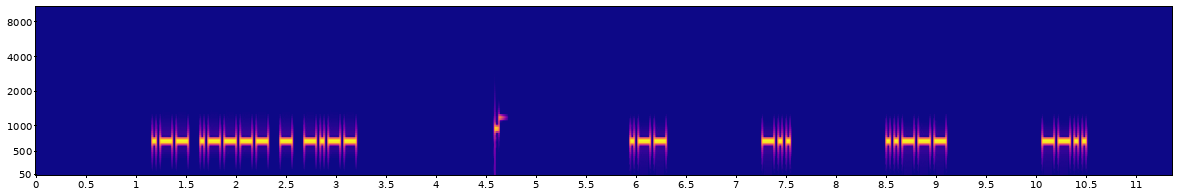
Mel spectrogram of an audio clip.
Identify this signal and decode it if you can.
Morse code, heard as a keyed tone, about 30 wpm, spaced as for 13 wpm, 700 Hz. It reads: W1TY WD2Z
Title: USA Call Signs - 4 Characters - 8x Character Spacing - 30wpm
